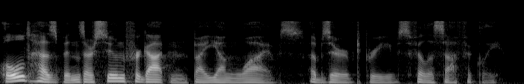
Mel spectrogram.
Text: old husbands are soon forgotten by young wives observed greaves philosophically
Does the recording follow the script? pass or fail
pass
